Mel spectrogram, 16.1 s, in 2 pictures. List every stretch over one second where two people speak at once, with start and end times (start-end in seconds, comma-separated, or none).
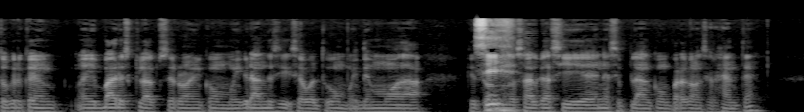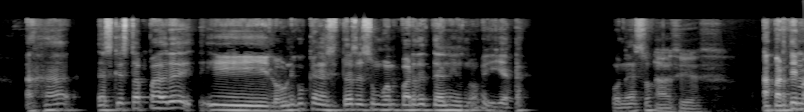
none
